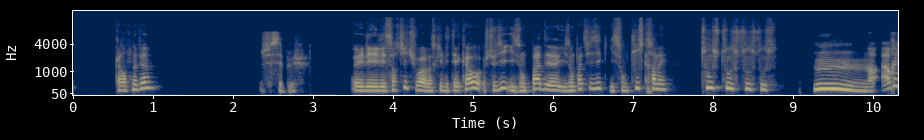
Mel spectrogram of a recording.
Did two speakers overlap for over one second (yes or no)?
no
